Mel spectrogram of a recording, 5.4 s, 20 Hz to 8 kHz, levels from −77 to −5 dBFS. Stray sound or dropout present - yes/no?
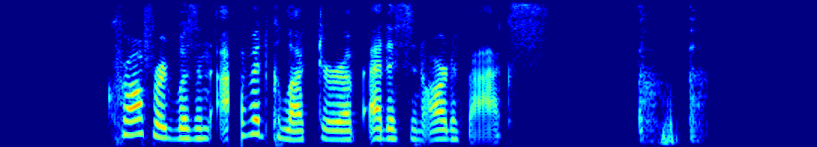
yes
